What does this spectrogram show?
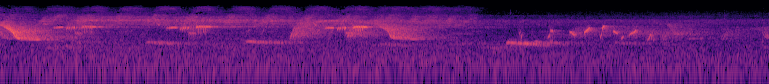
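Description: Birds calling: two long whistled calls that rise, hold and fall, one at the start and one about three seconds in, then a quick run of short chirps near the end, over faint steady background hiss.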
